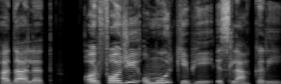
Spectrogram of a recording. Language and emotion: Urdu, neutral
